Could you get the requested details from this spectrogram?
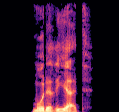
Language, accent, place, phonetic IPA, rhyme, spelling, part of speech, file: German, Germany, Berlin, [modəˈʁiːɐ̯t], -iːɐ̯t, moderiert, verb, De-moderiert.ogg
- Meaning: 1. past participle of moderieren 2. inflection of moderieren: third-person singular present 3. inflection of moderieren: second-person plural present 4. inflection of moderieren: plural imperative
